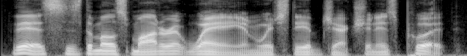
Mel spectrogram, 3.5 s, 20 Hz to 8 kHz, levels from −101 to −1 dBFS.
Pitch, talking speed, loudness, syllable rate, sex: 95 Hz, 205 wpm, -19 LUFS, 5.4 syllables/s, male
